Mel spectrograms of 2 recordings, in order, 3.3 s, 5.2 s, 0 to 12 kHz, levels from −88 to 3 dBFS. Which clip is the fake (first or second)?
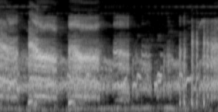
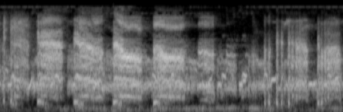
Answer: first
